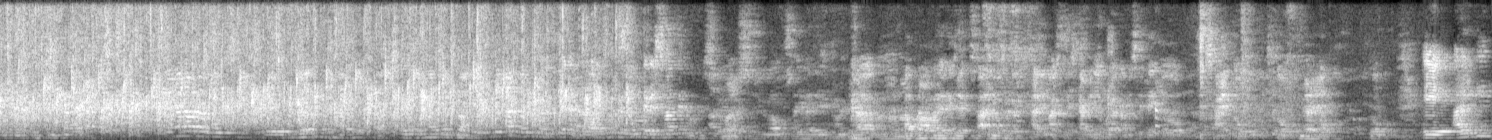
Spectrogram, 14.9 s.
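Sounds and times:
applause: 0:00.0 - 0:06.7
laughter: 0:02.8 - 0:04.8, 0:09.8 - 0:14.0
speech: 0:04.0 - 0:14.9.

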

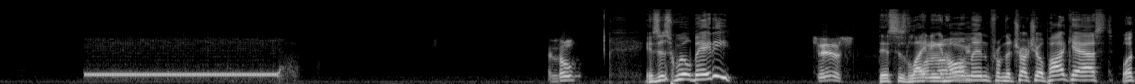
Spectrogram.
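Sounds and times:
telephone dial tone: 0:00.8 - 0:02.8
speech: 0:06.4 - 0:07.4, 0:08.2 - 0:11.3.

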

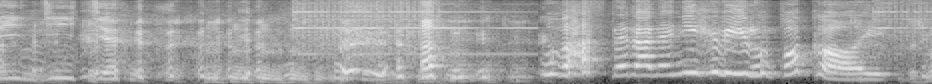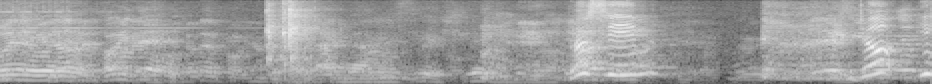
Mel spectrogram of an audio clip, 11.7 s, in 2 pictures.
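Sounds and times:
laughter: 0:00.0 - 0:03.5
speech: 0:00.0 - 0:10.0, 0:10.6 - 0:11.6
telephone ringing: 0:01.8 - 0:04.0, 0:05.1 - 0:07.8.

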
